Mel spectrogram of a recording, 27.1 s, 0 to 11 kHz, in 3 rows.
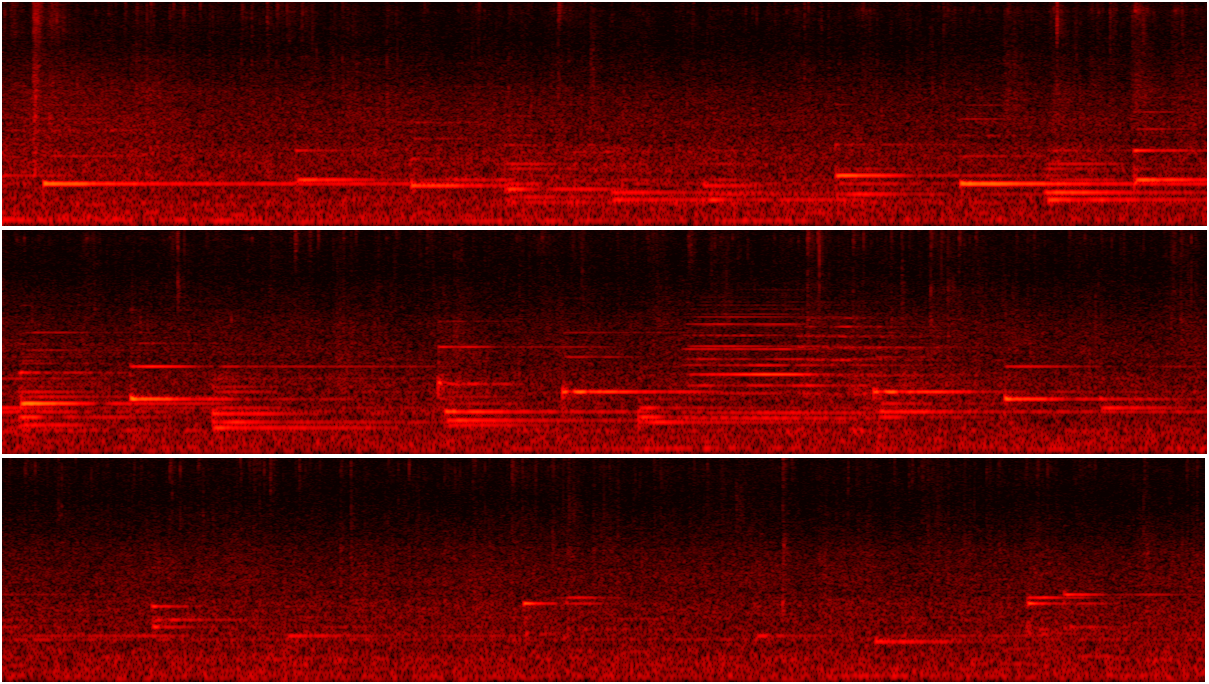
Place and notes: {"date": "2020-12-28 11:44:00", "description": "\"Winter high noon with Des pas sur la neige and final plane in the time of COVID19\": soundscape.\nChapter CL of Ascolto il tuo cuore, città. I listen to your heart, city\nMonday December 28th 2020. Fixed position on an internal terrace at San Salvario district Turin, more then six weeks of new restrictive disposition due to the epidemic of COVID19.\nStart at 11:44 a.m. end at 00:21 p.m. duration of recording 40’53”", "latitude": "45.06", "longitude": "7.69", "altitude": "245", "timezone": "Europe/Rome"}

